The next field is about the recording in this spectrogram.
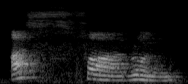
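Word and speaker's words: أصفر: Donc, on prononce bien asfaron. Asfaron. Donc, l'alif, sad, fa, ra.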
